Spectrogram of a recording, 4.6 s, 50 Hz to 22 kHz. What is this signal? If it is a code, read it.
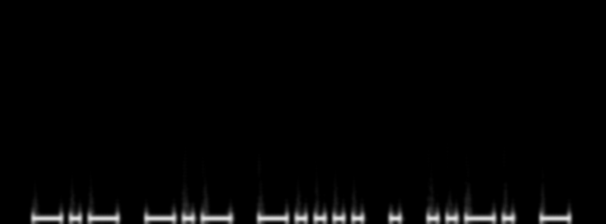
Morse code, heard as a keyed tone, about 17 wpm, 700 Hz. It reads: KK6EFT
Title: USA Callsign DE Callsign - 6 Characters - 17wpm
